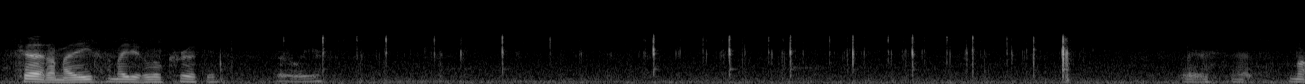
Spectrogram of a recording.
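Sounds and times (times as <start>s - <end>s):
knife shaving plastic clicks: 2.8s - 11.0s.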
